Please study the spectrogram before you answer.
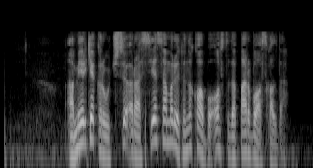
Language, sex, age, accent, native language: Uzbek, male, under 19, Farg'ona, Uzbek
